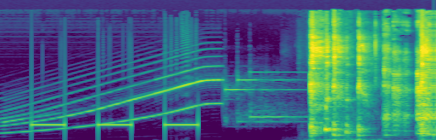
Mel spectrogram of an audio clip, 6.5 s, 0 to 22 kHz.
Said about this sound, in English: Some water. Cough the whole time. Seriously, like I did one track workout. It feels like I ate 25 frogs.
